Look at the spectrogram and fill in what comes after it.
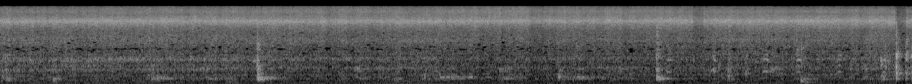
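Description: Spice paste frying in hot oil in a pan, sizzling steadily, while a spatula stirs it, knocking against the pan a few times.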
